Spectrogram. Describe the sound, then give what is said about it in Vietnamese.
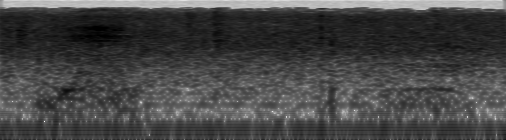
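Steady rain with wind at Kim Kê pagoda, a dense, even hiss of falling water that holds at a soft, constant level throughout, with no voices or other distinct sounds standing out. “Khi thầy đến đây mà mưa gió thế này, các Phật tử vẫn đến.”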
